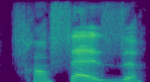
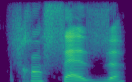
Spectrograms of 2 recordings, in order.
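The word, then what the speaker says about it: française: francais no s francais francaise i hear the s very strongly there francais francaise this one i hear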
